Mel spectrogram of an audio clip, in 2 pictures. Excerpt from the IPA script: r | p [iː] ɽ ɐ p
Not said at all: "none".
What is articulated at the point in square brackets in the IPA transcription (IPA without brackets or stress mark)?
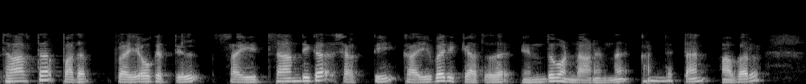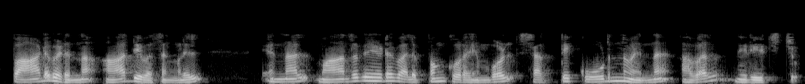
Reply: aː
